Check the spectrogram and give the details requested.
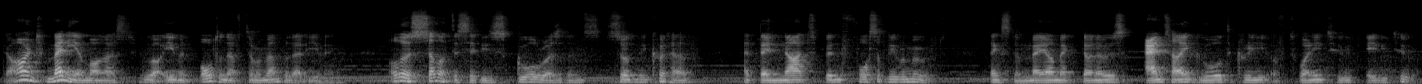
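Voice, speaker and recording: A man giving a theatrical scripted narration with measured, affected diction in a put-on accent. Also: on the low side. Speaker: streamer reading aloud. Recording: roomy echo. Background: faint music.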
